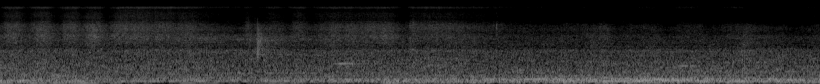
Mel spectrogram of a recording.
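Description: Steady rustling and rubbing noise from a handheld phone being carried around, picked up by its own microphone.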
